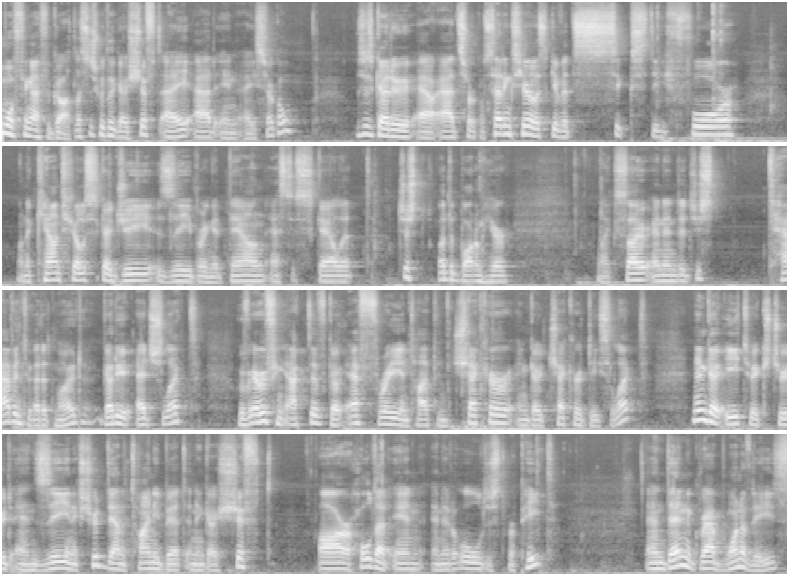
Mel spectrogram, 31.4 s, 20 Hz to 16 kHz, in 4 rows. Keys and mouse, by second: 0.9 shift+a, 4.3-6.8 drag, 8.6 g, 9.0 z, 9.6 click, 9.9 s, 11.1 click, 11.4 middle click, 12.1 shift+middle click, 12.9 middle click, 13.2 g, 13.5 z, 14.4 click, 14.7 s, 15.5 Tab, 18.8 F3, 22.5 e, 23.3 z, 24.3 click, 24.7 middle click, 26.3 shift+r, 26.9-28.6 shift+r, 29.0 shift+middle click.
